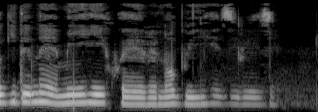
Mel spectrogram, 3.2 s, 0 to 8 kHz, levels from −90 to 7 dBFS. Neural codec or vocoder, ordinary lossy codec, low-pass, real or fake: none; MP3, 32 kbps; 7.2 kHz; real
